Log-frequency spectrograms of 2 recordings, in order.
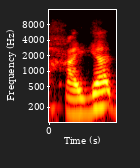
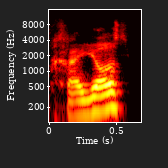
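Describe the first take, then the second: First: The word is said in non-Ashkenazi pronunciation. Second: The word is said in Ashkenazi pronunciation. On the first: "I prefer chayat because it's it's a more literal uh, reading"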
